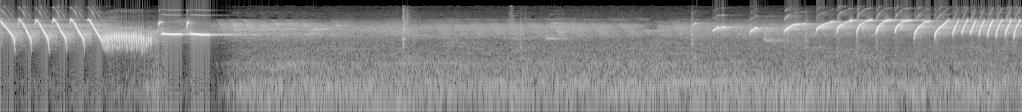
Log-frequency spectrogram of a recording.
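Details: Canary song played to encourage another canary to sing: fast repeated downward-sweeping trills at the start and end, with a quieter buzzy rolling stretch and a brief pure whistled note between them.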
